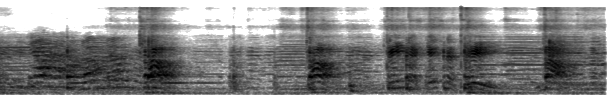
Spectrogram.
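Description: Kathak dance music in Shikhar taal: tabla playing with a voice over it, and a couple of sharp strikes a second or so apart early on.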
